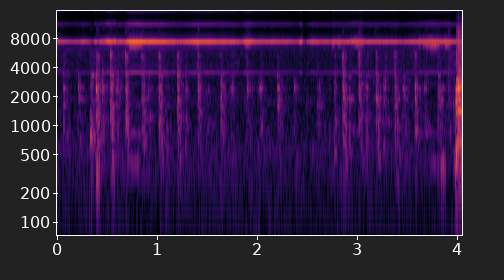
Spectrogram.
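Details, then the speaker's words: Thin, steady high whistle above faint ticking and crackle from a homemade small boiler for a miniature steam engine as it comes up to steam; steam escapes. "I don't know if you can hear that whistle. It's pretty loud."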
